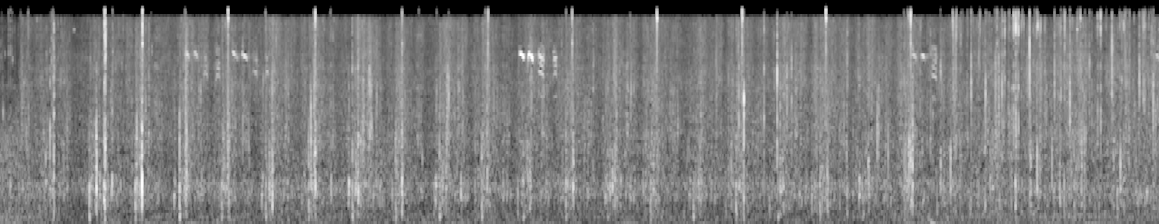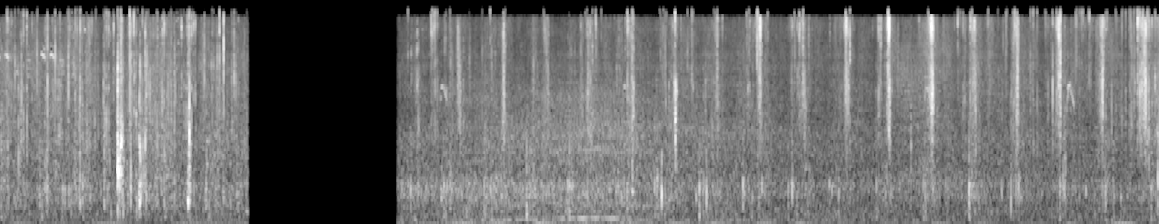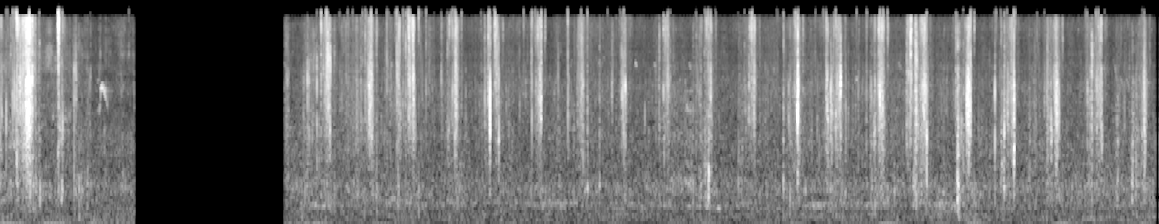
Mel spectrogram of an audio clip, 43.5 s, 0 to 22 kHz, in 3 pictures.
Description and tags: Steps Park
Person walking on gravel and tarmac. Some birds and traffic in the background.
Zoom F8, Røde NTG4, Blimp
walking, footsteps, gravel, step, feet, steps, spring, park, walk, summer, foot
